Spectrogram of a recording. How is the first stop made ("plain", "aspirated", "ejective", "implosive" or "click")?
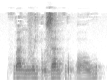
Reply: implosive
